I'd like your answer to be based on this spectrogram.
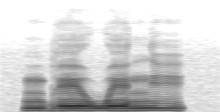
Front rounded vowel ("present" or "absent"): absent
